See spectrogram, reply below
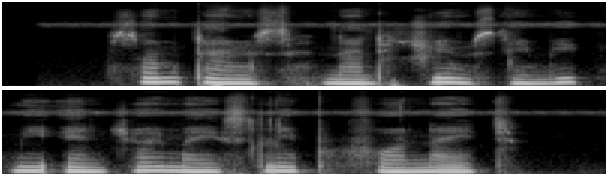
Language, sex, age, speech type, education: Nigerian Pidgin, female, 30-45, read, tertiary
